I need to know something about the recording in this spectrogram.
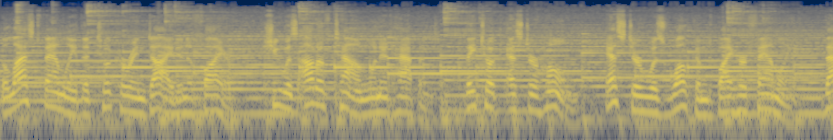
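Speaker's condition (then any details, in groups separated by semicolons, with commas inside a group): No condition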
